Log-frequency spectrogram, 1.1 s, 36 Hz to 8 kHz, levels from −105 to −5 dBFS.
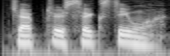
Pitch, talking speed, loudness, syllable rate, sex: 125 Hz, 170 wpm, -19 LUFS, 6.3 syllables/s, male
